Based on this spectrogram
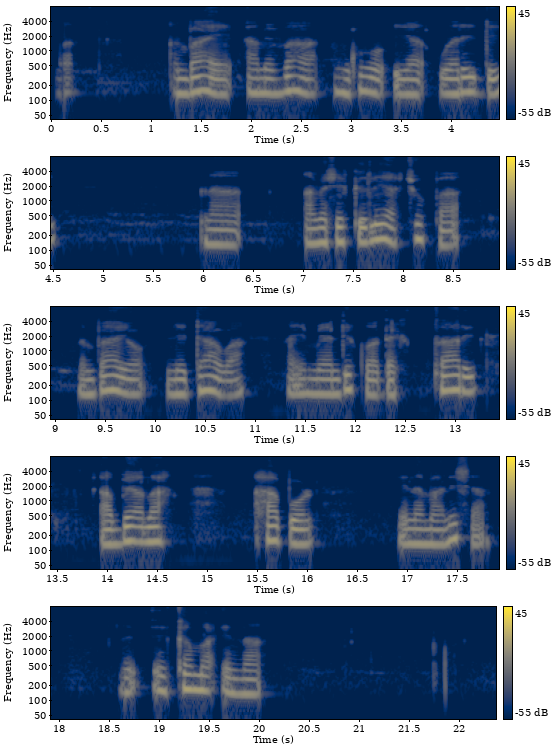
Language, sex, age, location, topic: Swahili, male, 25-35, Wajir, health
